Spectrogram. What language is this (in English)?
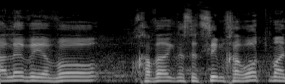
Hebrew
